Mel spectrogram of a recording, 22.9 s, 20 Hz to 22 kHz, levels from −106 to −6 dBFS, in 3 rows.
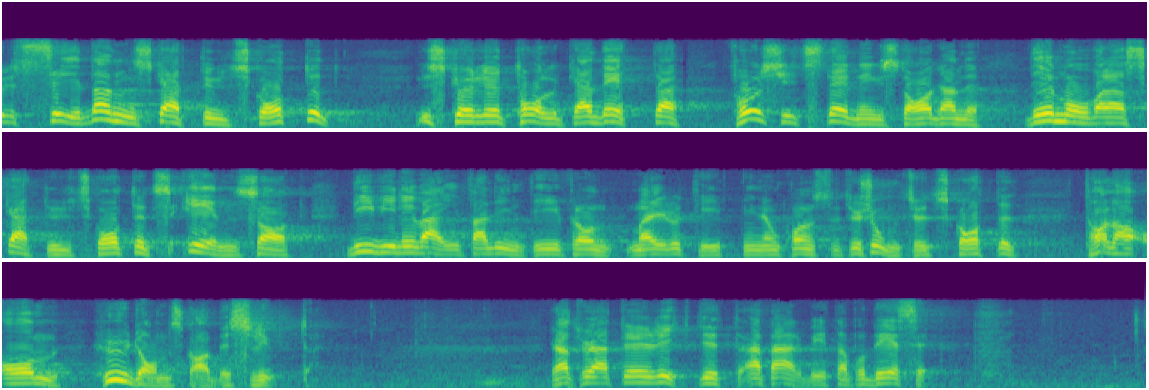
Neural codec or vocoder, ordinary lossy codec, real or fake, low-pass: none; none; real; 7.2 kHz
